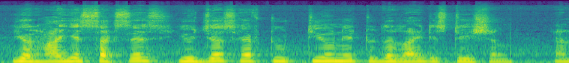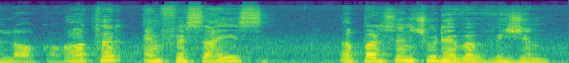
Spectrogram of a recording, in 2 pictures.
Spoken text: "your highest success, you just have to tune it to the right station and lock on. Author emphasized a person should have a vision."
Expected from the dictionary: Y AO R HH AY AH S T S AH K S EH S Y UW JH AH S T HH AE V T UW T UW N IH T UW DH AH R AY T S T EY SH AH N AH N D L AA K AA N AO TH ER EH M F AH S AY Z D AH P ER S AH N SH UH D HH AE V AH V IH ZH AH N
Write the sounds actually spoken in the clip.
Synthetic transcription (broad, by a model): Y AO R HH AY AH S T S AH K S EH S Y UW JH AH S T HH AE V T UW T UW N IH T UW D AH R AY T S T EY SH AH N AH N D L AA K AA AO T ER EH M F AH S AY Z AH P ER S AH N SH UH D HH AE V AH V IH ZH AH N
